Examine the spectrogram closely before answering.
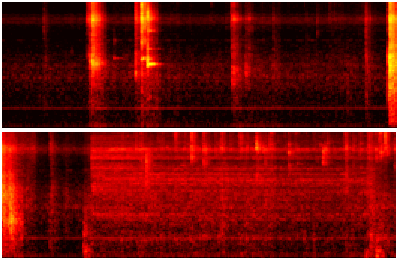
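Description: An egg cracked against the rim of a glass bowl: sharp taps about one and two seconds in, then a louder knock about five seconds in. A steady faint noise follows.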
